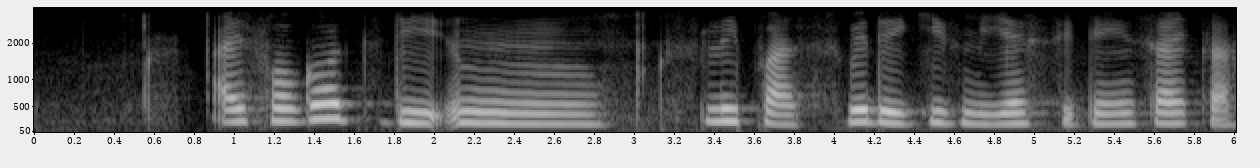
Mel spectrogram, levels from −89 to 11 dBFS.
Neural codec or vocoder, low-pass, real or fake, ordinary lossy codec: autoencoder, 48 kHz, 128 numbers a frame, DAC-VAE, trained on Japanese speech; 3.6 kHz; fake; none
